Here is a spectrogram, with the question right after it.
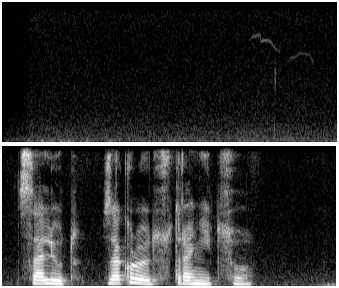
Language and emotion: Russian, angry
